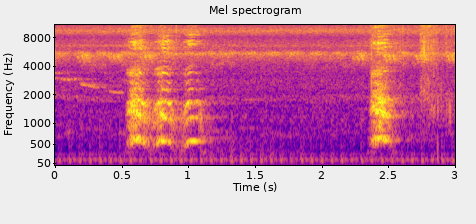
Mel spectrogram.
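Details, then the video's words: Dog barking while a cat listens: a quick run of three short, hoarse barks, then a pause and one more bark near the end, over a steady low hum. "The dog's barking while this beautiful cat listening"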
